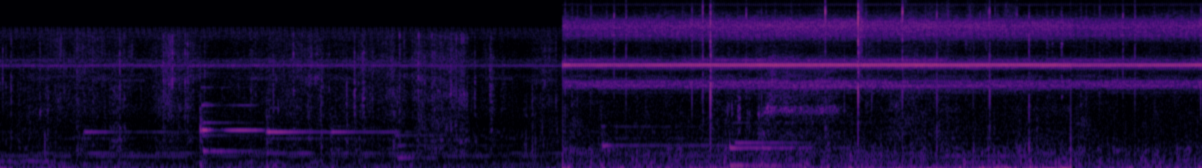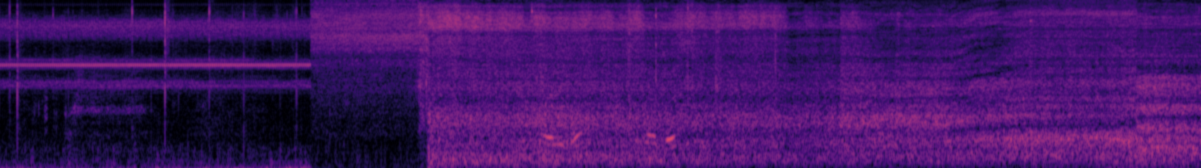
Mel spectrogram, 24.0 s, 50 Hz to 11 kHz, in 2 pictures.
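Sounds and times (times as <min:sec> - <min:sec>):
faint clicks: 0:05.6 - 0:15.2
frogs and insects trilling: 0:05.6 - 0:20.9.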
